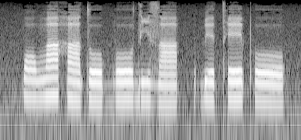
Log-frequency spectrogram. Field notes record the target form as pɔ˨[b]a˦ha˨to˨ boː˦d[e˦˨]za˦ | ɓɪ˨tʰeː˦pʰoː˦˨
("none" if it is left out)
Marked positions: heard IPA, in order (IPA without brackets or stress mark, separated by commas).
β, i˦˨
